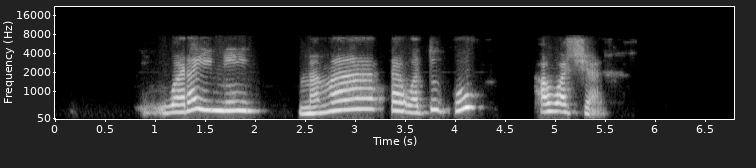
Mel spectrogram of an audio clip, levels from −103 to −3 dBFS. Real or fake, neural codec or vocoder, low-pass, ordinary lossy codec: fake; codec, 16 kHz, 2 kbps, FunCodec, trained on LibriTTS, 25 frames a second; 7.2 kHz; Opus, 16 kbps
